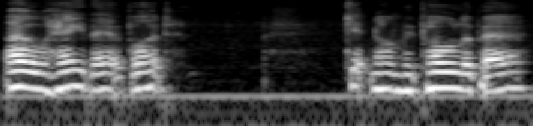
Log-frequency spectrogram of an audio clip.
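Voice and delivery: a New Zealander doing a hint of Canadian accent; Dan Hooker Canadian accent. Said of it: "Can you imagine Dan Hooker?".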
